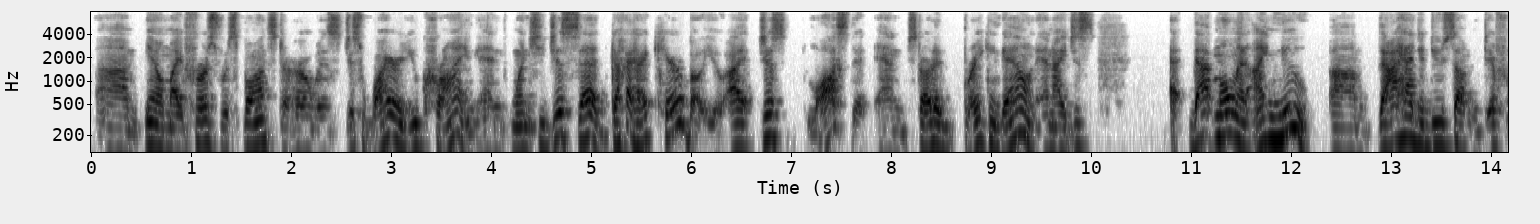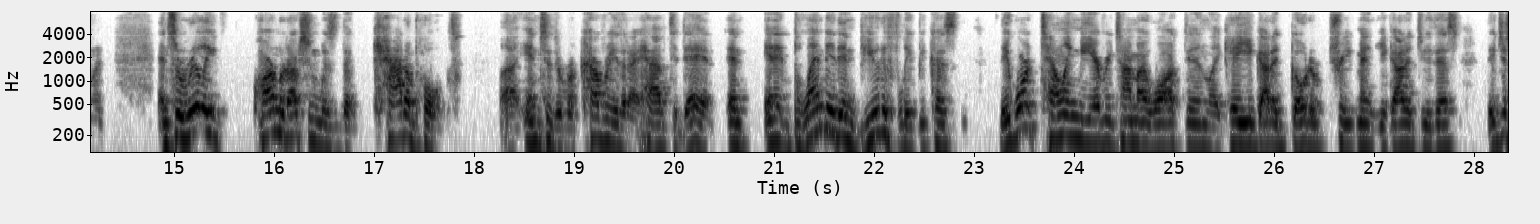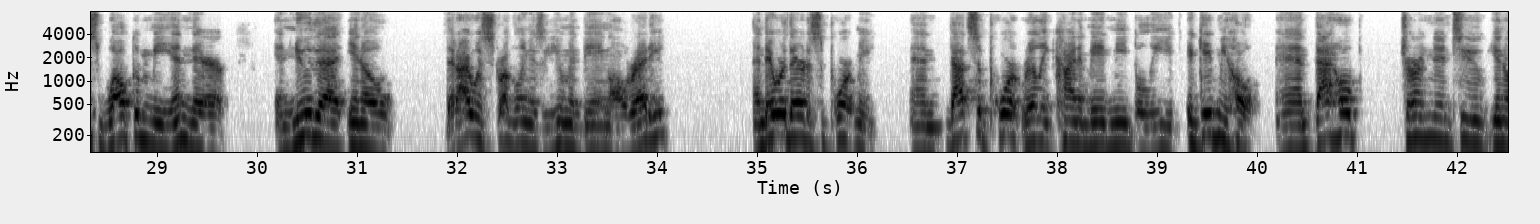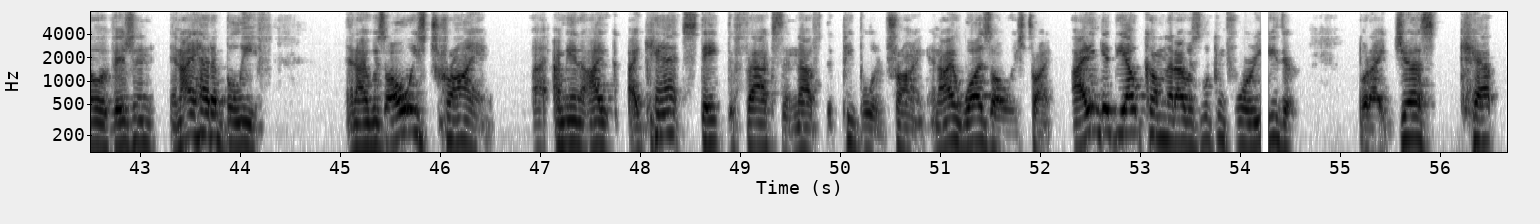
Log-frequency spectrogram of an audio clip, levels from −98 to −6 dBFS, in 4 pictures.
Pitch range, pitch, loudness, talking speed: 135-175 Hz, 150 Hz, -16 LUFS, 200 wpm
